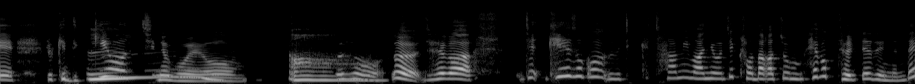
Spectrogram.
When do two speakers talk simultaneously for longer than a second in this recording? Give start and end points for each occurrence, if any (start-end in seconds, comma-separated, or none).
0.9-2.3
